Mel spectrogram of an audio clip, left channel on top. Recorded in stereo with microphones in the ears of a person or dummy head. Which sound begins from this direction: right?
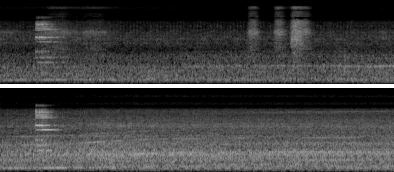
A clink, at 0.3 s.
